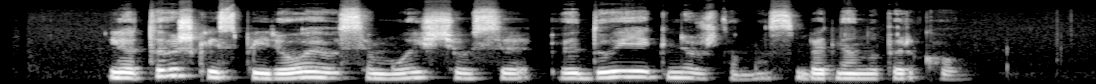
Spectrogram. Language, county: Lithuanian, Marijampolė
